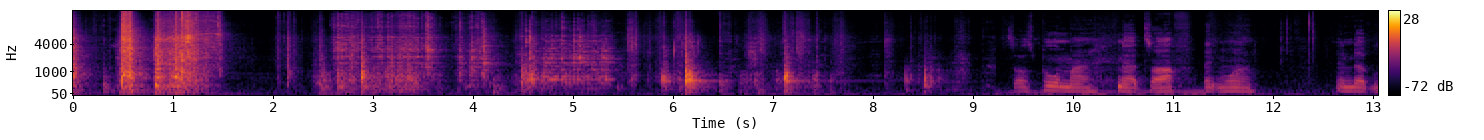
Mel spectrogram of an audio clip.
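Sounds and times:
metal rattling and clanking: 2.5 - 6.6.

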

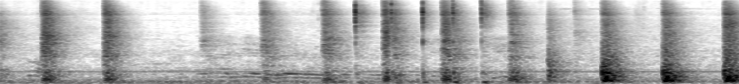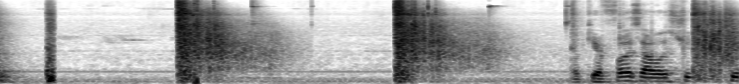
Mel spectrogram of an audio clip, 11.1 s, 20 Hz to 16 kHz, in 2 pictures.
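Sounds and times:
loud rifle shot ringing: 6.8 - 7.8, 8.5 - 9.4, 10.7 - 11.0.

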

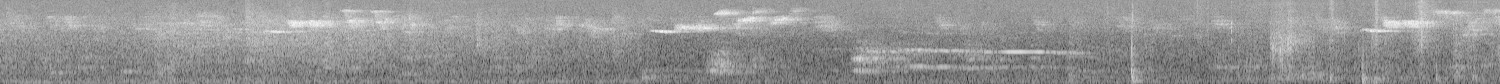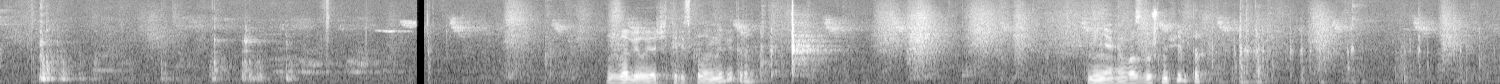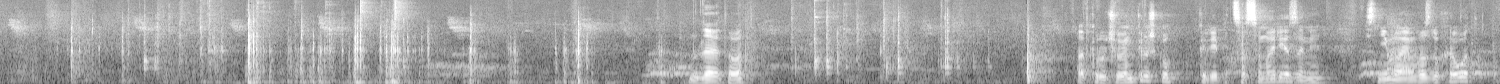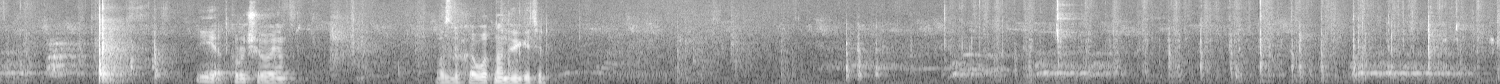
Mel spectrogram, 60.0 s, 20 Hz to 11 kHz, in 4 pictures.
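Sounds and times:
irregular knocks and clicks: 27.0 - 36.9.

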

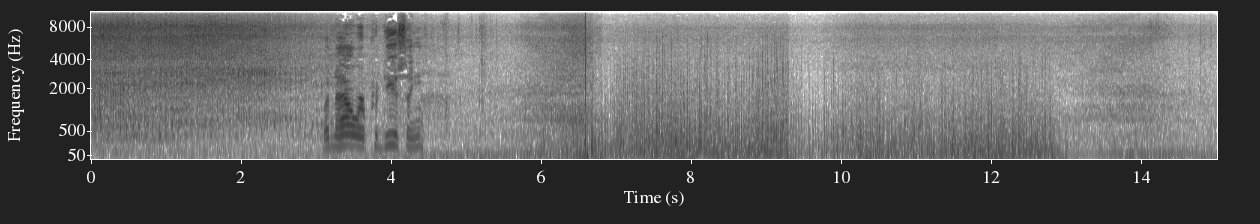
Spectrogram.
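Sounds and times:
compressor turning: 0.0 - 7.0
car engine idling: 0.0 - 15.0
wind rumbling on microphone: 4.6 - 15.0.

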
